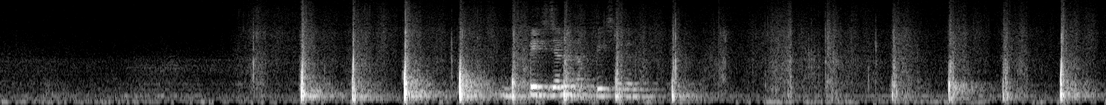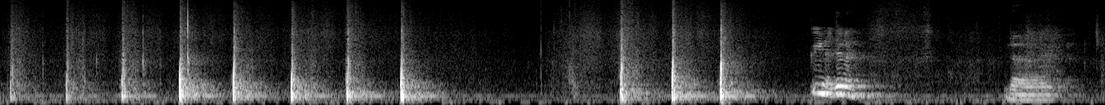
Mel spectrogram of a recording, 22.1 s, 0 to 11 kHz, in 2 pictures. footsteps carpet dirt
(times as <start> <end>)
3.0 15.4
